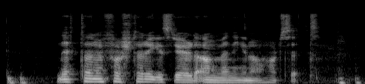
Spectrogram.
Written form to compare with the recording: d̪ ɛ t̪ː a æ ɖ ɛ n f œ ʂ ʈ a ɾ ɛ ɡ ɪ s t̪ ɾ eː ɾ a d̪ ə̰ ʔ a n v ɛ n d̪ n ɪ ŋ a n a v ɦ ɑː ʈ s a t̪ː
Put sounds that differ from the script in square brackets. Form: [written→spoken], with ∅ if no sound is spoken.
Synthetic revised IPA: d̪ ɛ t̪ː a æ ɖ ɛ n f œ ʂ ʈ a ɾ ɛ ɡ ɪ s t̪ ɾ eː ɾ a d̪ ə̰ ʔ a n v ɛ n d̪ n ɪ ŋ [a→ə] n a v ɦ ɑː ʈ s [a→ɛ] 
